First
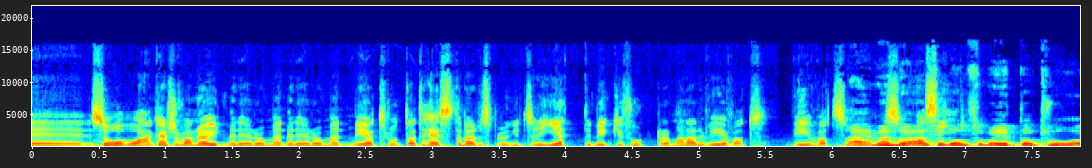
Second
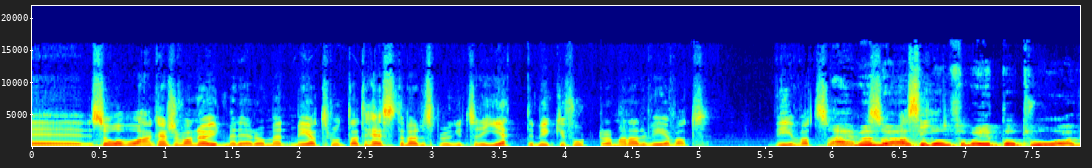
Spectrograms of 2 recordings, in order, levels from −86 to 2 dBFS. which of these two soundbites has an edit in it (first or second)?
first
